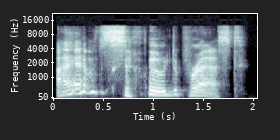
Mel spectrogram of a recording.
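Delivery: slow, high, laughing while forcing out sad words; laughing through it. Pretend. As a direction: try to sound intense but crack up smiling. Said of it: "say with as much intensity as you can muster".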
